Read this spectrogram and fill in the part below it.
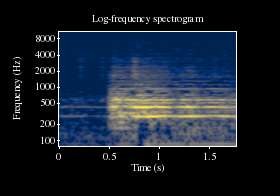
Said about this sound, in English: and the ceremonious pealing of Big Ben.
